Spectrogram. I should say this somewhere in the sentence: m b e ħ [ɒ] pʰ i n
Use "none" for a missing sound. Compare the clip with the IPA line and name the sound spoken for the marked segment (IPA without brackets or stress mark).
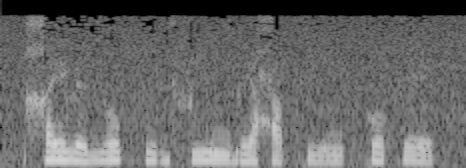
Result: ɒ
